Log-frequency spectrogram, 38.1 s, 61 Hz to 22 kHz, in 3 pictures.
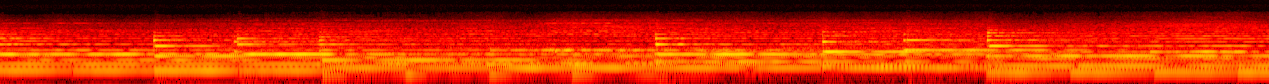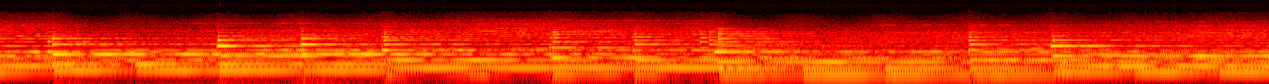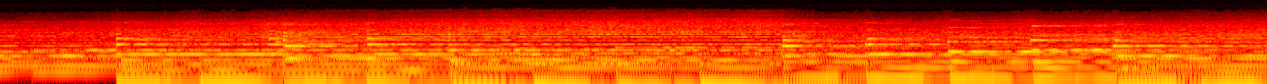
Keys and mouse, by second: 0.6 shift+click, 0.9 click, 1.5 click, 3.4 click, 6.4-7.4 drag, 8.1 alt+shift+click, 8.4 click, 9.4 click, 10.8 alt+shift+click, 11.0 click, 12.0 click, 12.8 alt+shift+click, 13.3 click, 15.2 alt+shift+click, 16.6 alt+shift+click, 17.1 click, 18.6 click, 20.1 middle click, 20.9 alt+shift+click, 21.3 middle click, 23.6 click, 24.8 alt+shift+click, 25.3 click, 27.7 alt+shift+click, 28.8 alt+shift+click, 29.9 alt+shift+click, 30.6 alt+shift+click, 31.1 alt+shift+click, 32.1 click, 32.8 alt+shift+click, 34.0 shift+click, 34.3 click, 35.6 alt+shift+click, 36.7 alt+shift+click, 37.3 alt+shift+click.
